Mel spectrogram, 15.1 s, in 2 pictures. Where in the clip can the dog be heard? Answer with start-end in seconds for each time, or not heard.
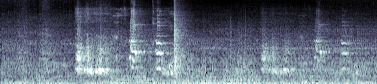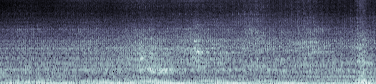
1.5-3.5, 5.2-7.2, 10.2-11.7.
